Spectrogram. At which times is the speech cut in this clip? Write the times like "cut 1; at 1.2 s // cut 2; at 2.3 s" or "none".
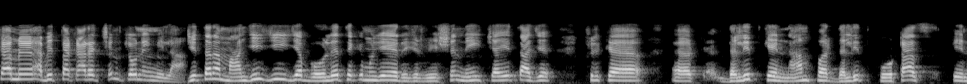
cut 1; at 1.8 s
